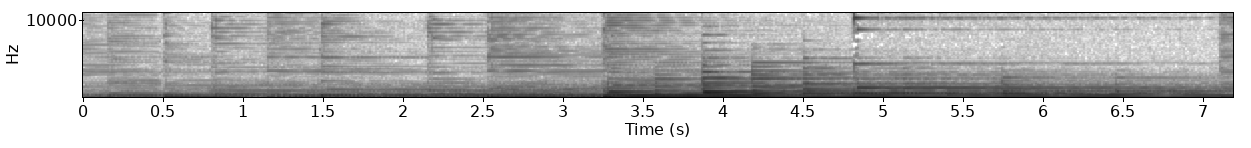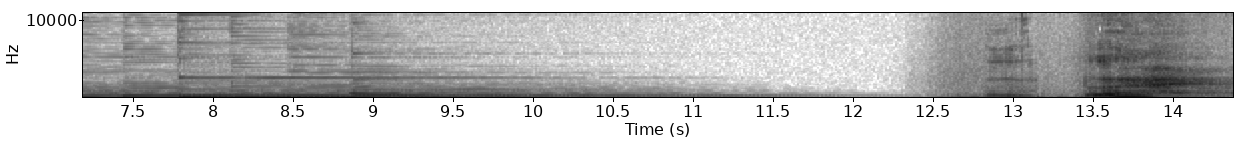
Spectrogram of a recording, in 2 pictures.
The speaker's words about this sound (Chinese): 睡醒了， 哎，是啊，是不是我打呼声吵到你了？哎，不好意思哦，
